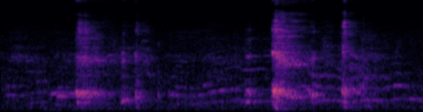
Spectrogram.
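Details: Three harsh, separate cough bursts with soft speech between, from a patient with a cough that has persisted for years without healing; chronic cough.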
